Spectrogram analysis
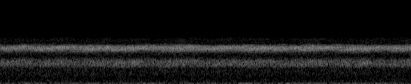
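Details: Many frogs in a spring wetland near a house, heard live without looping, merge into an even, shimmering croaking chorus with two pitched layers, high and middle, and no gaps or other sounds.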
